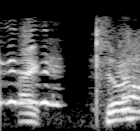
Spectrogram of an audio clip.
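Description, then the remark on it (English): In a movie scene, a man slaps a hysterical woman: a sharp, single face slap cracks out right after a voice cries out, and a strained, shouting voice resumes immediately after the smack, all loud. “Men slapping hysterical women.”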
